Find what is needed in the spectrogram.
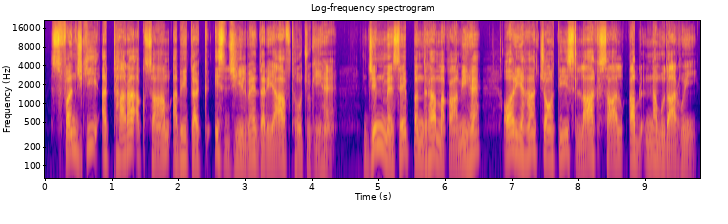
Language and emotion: Urdu, neutral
